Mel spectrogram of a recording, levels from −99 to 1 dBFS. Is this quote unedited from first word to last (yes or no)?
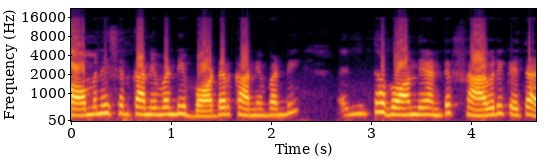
yes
